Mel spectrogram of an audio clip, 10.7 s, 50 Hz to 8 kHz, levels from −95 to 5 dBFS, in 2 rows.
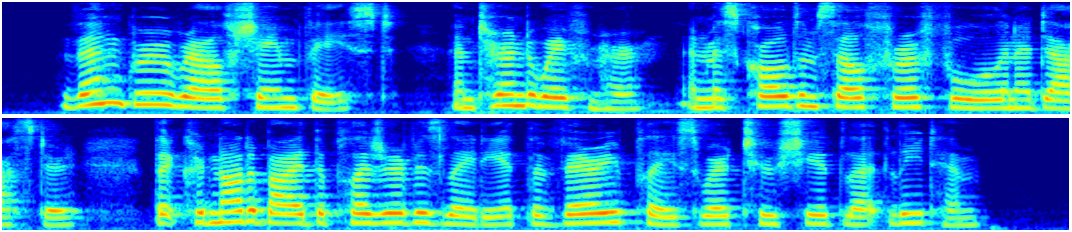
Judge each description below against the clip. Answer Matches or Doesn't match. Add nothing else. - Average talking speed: Doesn't match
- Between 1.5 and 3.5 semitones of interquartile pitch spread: Matches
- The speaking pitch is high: Matches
